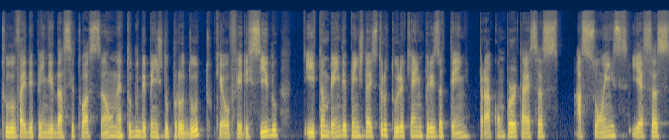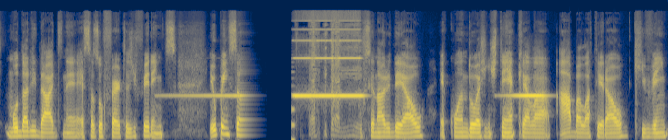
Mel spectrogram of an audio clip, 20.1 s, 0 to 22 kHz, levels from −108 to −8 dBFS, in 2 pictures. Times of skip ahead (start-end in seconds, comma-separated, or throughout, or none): none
